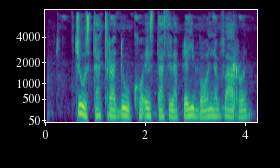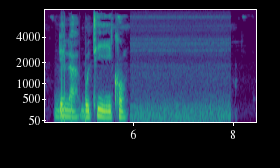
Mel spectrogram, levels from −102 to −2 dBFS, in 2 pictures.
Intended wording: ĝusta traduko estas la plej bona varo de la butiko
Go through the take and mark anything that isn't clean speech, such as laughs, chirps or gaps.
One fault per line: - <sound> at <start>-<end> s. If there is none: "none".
none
